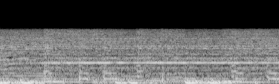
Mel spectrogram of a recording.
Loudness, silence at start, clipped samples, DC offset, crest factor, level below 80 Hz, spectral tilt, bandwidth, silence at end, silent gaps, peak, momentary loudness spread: -11 LUFS; 0 s; under 0.1%; under 0.1%; 10 dB; -16 dBFS; -6.5 dB/octave; 5.4 kHz; 0 s; none; 0 dBFS; 2 LU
